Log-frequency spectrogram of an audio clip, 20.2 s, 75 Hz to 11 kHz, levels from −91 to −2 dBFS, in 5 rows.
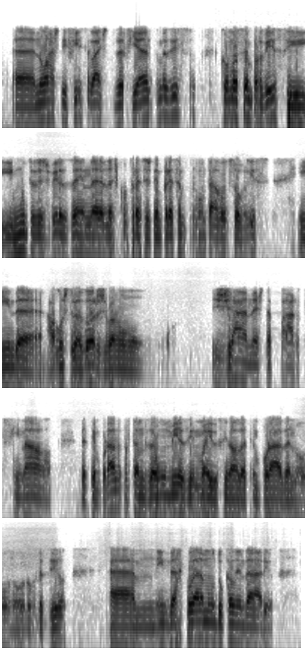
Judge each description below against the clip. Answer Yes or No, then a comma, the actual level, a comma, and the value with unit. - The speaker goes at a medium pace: Yes, average, 175 wpm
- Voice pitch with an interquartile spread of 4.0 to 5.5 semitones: No, average, 2.7 semitones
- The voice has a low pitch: Yes, very low, 90 Hz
